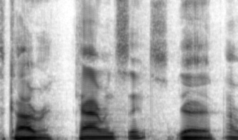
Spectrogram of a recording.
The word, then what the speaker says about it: Kyransense: it's um it's Karen Karen since yeah all right so basically like like common sense but with me oh okay but with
